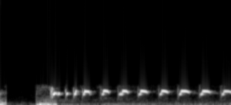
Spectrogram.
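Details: Female zebra dove calling to a male gives short, soft cooing notes in a quick series of about four per second; a brief thump comes just before.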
